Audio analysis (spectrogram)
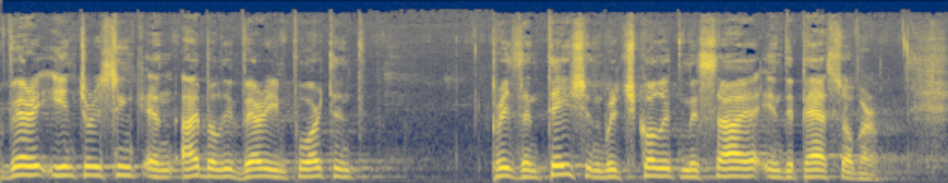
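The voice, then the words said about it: Heavy Russian accent. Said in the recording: “my heavy accent ... my broken English ... my straight Russian”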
